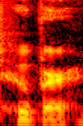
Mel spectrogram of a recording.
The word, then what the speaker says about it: Whooper: It says specifically pronounce it Hooper.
